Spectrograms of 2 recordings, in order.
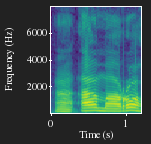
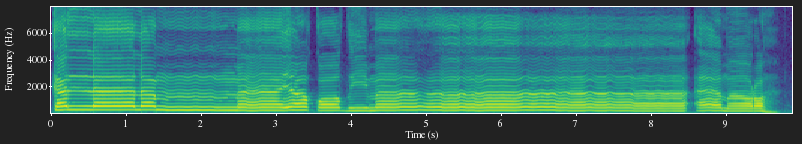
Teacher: Ha amarah ro eh. Bukan r a ra bukan tetapi ro amarah.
